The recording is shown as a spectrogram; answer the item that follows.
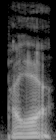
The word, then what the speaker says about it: paella: I've been corrected in Dublin in a restaurant for pronouncing it wrong. – By who? – The guy who owns Havana on George Street. – Right. – He was like, it's paella.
